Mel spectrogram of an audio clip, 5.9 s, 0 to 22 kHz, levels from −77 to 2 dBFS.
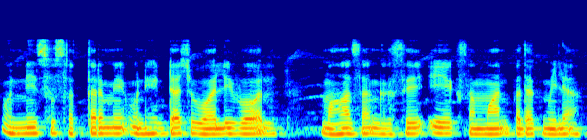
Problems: none marked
